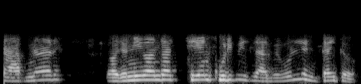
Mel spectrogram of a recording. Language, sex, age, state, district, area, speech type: Bengali, male, 18-30, West Bengal, Darjeeling, rural, conversation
